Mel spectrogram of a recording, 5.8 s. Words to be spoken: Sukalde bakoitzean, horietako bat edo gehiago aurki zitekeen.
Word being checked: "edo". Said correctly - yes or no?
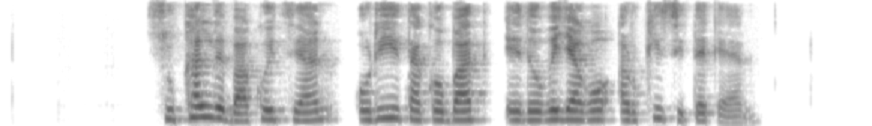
yes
